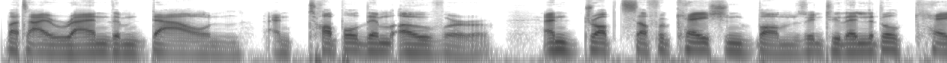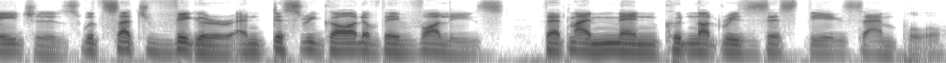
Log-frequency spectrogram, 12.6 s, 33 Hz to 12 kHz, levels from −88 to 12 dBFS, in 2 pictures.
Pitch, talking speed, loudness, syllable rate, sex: 95 Hz, 155 wpm, -23 LUFS, 4.2 syllables/s, male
